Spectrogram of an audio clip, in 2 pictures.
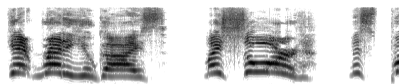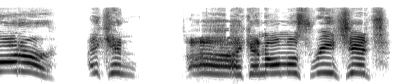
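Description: A woman's voice: very high-pitched, unhurried, bright, forceful tone, dry recording, clean studio sound, exaggerated voice. A woman playing a plucky, proud young female adventurer in a video game, with a casual, slangy, sardonic delivery. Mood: urgent.

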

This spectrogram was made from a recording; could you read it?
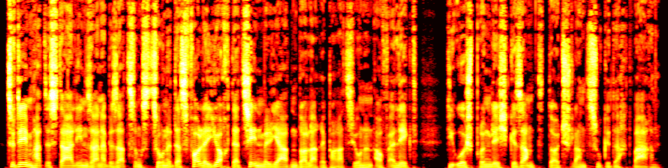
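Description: A man reading scripted documentary narration in a measured, formal way. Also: low voice, fairly bright tone, no room sound, clean studio sound. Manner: measured, formal read delivery.

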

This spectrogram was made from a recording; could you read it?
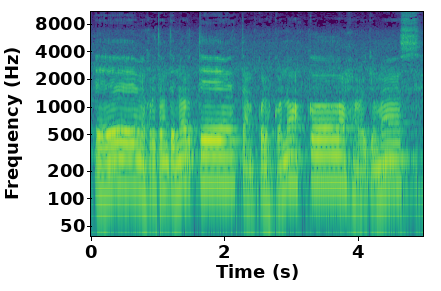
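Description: A young man talks casually into a phone held at arm's length in a small room. His pitch stays at an ordinary middle level, and his manner is offhand and chatty. A faint hiss of background noise sits under his voice. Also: steady tone, slow pace, darkish tone, lo-fi sound. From Argentina. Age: young adult. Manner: chatty, offhand, repeating that he does not know the places. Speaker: food and travel vlogger. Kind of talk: casual reaction video. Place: indoors, small room at home. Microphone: phone camera at arm's length.

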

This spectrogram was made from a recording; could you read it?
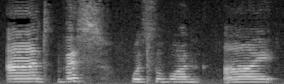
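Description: A woman's voice: high-pitched, extremely slow. A woman in her fifties, born in London, with a Scottish accent tinged by London Greek, chatting and rambling to camera at home. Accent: Scottish with some London Greek. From London, England. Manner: chatty, rambling, expressive hand gestures. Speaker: channel host. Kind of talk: casual to-camera vlog chat. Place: home room with shelves of handbags.

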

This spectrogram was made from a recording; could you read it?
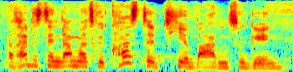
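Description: Woman interviewer over clear music. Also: mid-range voice, quick pace. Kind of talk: casual interview questions.

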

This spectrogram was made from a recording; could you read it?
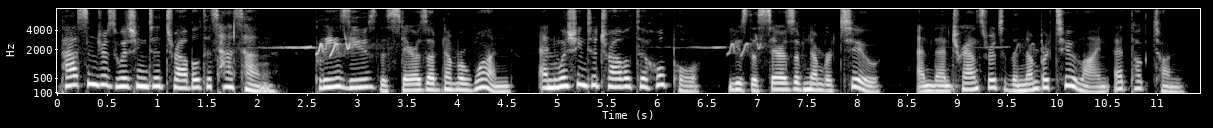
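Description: A woman reading formal scripted subway announcements in a measured, deliberate manner. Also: on the low side, big pitch swings, darkish tone, slight background noise.

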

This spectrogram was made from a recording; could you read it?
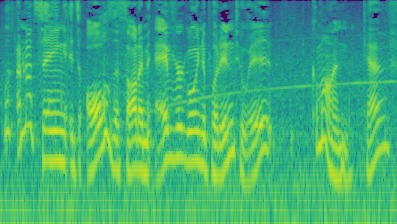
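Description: An excitable, cocky college slacker. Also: male voice, high voice, normal speed, a little hiss or hum. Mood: pleading, playful. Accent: American. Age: young adult. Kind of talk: naturalistic audio drama dialogue.

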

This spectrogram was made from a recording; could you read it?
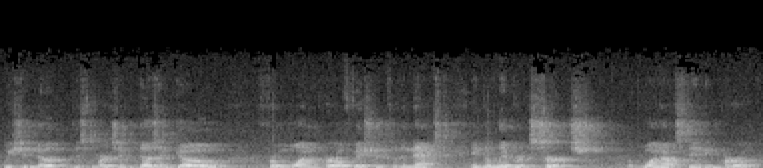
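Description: A man in his thirties preaching a sermon in a small church, his phrases rising and falling in a measured way. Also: on the high side, little pitch movement, darkish tone. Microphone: far camera, pulpit mic. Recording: very echoey church from far off, faint noise.

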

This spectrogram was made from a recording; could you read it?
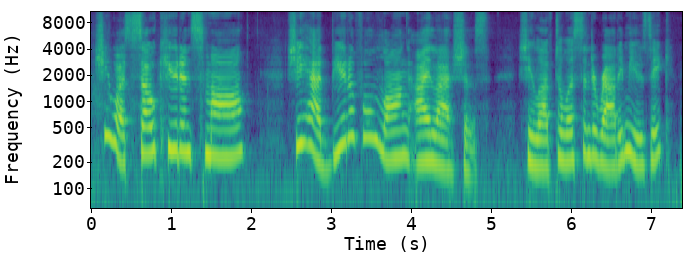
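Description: An older woman reading a children's picture book aloud in a playful, sing-song way with deliberate emphasis. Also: a little high, expressive. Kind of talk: storybook read-aloud.

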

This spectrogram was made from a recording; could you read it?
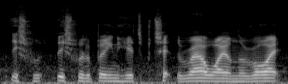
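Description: A man's voice: fairly high pitch, level tone, fast talker, clear, resonant tone. A middle-aged man, chatting casually outdoors into a handheld camera as a walking vlogger. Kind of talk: casual walk-and-talk to camera. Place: outdoors on canal paths and country trails. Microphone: handheld camera at arm's length.

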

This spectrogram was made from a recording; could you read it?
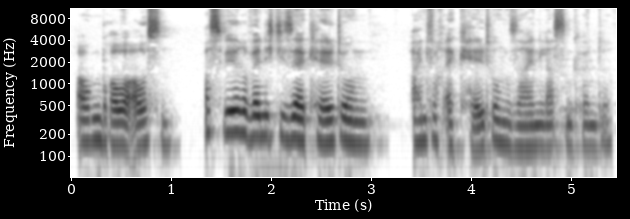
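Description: A woman with a cold hosting a self-help channel, calmly guiding a tapping session and repeating short phrases between named tapping points. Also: sits low, normal speed. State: has a cold. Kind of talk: guided EFT tapping session.

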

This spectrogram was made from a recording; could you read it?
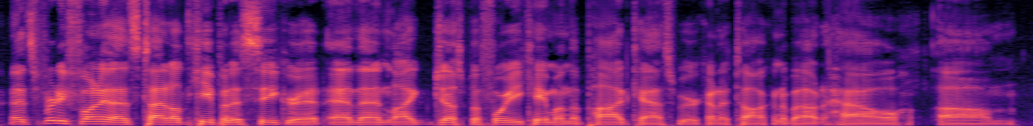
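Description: Smooth-voiced man hosting a podcast. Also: fairly low pitch, fairly even intonation, fairly quick, fairly bright tone, no room sound. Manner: easygoing, chatty questions. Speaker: podcast host. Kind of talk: casual interview. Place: home room. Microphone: studio mic on a boom, headphones on. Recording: video call.

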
